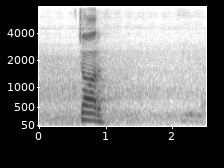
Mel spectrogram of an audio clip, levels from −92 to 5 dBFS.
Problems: none marked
